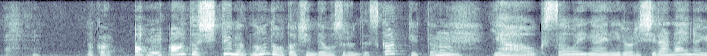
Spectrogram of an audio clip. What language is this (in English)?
Japanese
